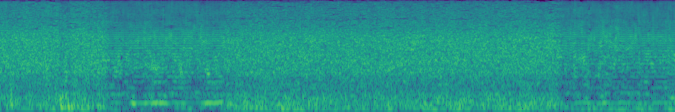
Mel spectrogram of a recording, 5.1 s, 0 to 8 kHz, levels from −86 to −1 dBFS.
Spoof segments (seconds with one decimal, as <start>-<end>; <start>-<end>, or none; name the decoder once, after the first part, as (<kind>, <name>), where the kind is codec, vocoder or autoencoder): 0.8-1.7 (vocoder, BigVGAN v2); 4.2-5.1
